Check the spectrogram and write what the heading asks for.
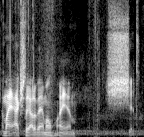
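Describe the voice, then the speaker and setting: A man live-streaming a game, chatting casually and swearing as he reacts excitably to the play. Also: low-pitched, rapid-fire, heavy background noise. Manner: sweary, excitable exclamations while playing. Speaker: game streamer, video guide maker. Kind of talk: live gameplay commentary and casual chat.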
